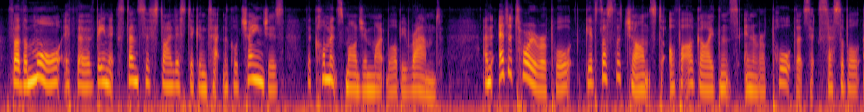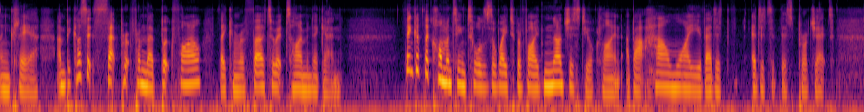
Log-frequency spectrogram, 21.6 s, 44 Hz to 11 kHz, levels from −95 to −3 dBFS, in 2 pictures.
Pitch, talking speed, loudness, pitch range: 155 Hz, 205 wpm, -31 LUFS, 135-185 Hz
